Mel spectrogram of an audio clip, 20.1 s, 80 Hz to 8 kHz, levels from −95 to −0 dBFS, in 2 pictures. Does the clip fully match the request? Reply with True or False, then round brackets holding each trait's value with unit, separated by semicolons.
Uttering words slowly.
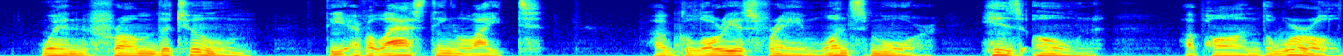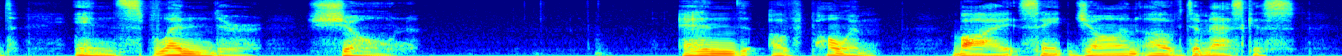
True (70 wpm)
